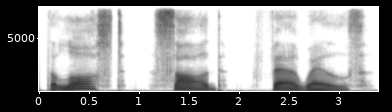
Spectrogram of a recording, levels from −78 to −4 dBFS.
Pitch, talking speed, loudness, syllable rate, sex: 180 Hz, 70 wpm, -17 LUFS, 2.3 syllables/s, female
